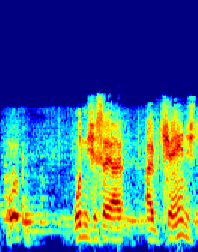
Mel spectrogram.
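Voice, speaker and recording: Scared guilty drifter in an old radio thriller, slangy and jittery, dull recording w loud music behind. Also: male voice, a little high. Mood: startled, uneasy. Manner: halting, anxious, repeats words, street slang. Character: frightened drifter with a record, guilt-ridden killer on the run. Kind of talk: 1940s radio thriller acting, first-person narration. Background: dramatic music.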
